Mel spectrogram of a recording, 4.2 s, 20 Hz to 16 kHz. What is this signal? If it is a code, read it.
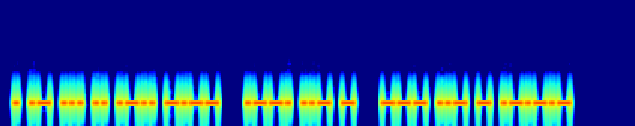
Morse code, heard as a keyed tone, about 44 wpm, 700 Hz. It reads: EASILY PUT OUT.
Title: Sentences from Top 1400 Words 45wpm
